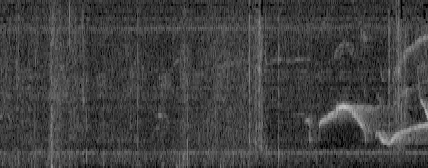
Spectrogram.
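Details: Scaly laughingthrush at Eaglenest, Arunachal Pradesh, India, gives a few clear, arching whistled notes, rising then falling, near the end, over steady background noise and irregular knocking footsteps.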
